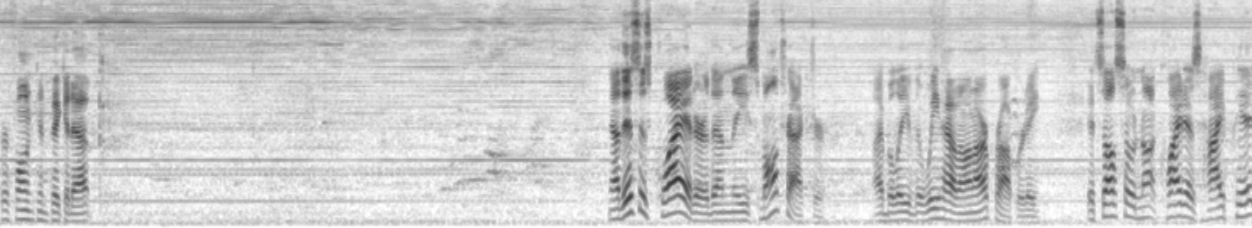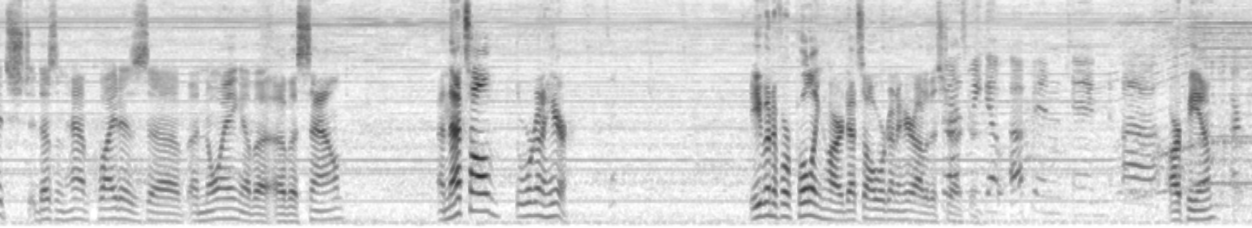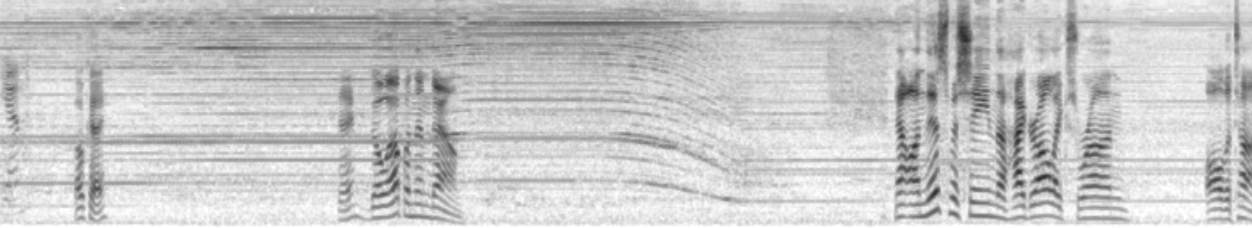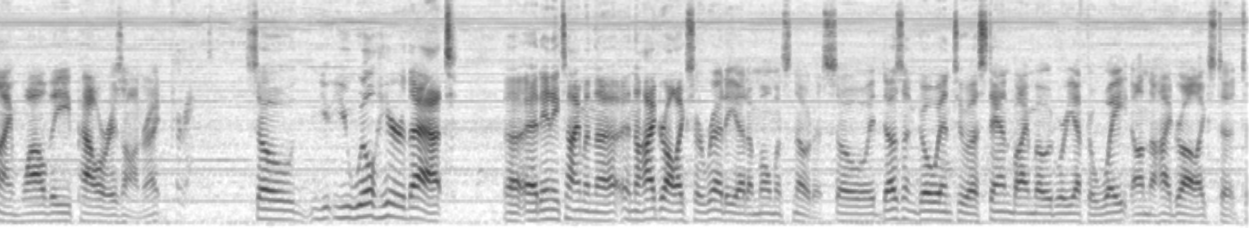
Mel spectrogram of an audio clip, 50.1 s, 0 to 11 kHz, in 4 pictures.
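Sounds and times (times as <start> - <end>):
faint steady tones: 0.0 - 50.0
hydraulic pump whine: 0.0 - 50.0
quiet electric hum: 0.0 - 50.0.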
